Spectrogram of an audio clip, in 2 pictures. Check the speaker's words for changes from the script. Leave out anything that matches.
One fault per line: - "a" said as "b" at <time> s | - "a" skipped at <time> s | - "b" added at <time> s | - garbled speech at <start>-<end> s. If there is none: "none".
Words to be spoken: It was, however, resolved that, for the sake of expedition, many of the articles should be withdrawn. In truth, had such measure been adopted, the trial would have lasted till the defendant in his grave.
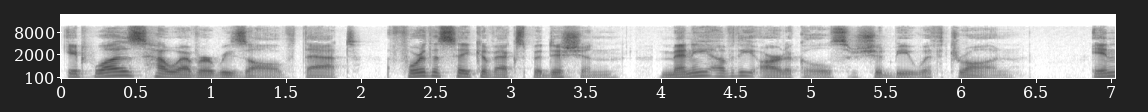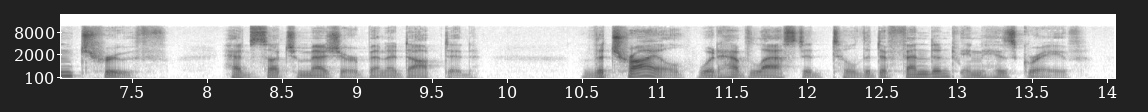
none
